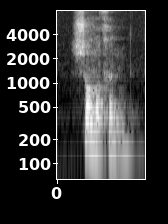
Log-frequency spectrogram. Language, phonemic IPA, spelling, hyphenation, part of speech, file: Dutch, /ˈsɔ.mə.ɣə(n)/, sommigen, som‧mi‧gen, pronoun, Nl-sommigen.ogg
- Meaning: personal plural of sommige (“some”)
